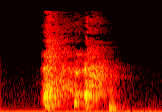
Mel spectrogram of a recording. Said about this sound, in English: You can't just spontaneously cough.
